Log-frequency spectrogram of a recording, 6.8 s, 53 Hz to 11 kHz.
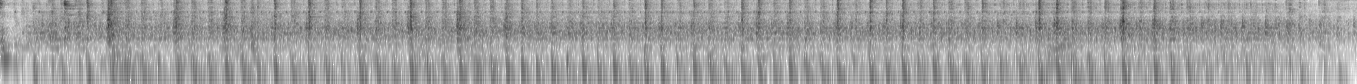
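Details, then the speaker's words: Frontier OS18 sawmill small single-cylinder engine, cold start on choke right after a blade change: uneven popping about three beats a second, hunting and rough while cold. "Uh-oh, a little cold."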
